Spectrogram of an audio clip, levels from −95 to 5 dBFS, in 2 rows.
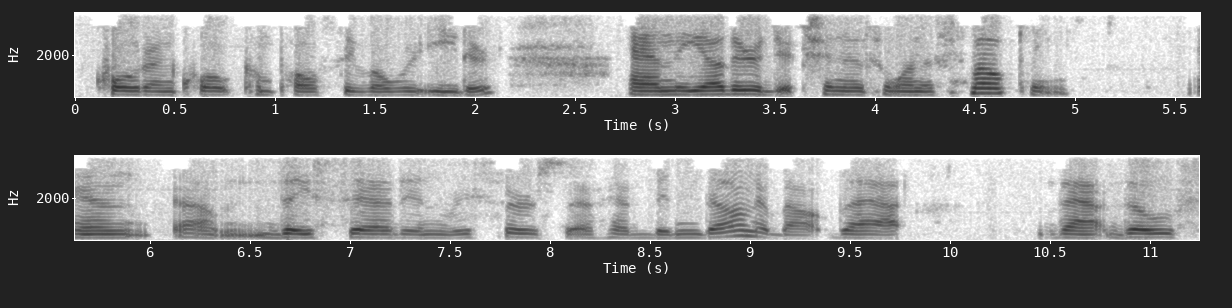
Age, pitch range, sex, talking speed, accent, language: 60-79, 160-190 Hz, female, 135 wpm, American, English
